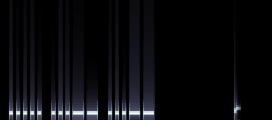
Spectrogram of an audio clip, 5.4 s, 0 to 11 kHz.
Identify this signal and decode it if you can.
Morse code, heard as a keyed tone, about 17 wpm, 700 Hz. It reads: 533
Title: Numbers - 3-Digit 17wpm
